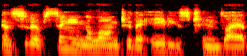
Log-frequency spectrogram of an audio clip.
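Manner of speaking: plain reading voice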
